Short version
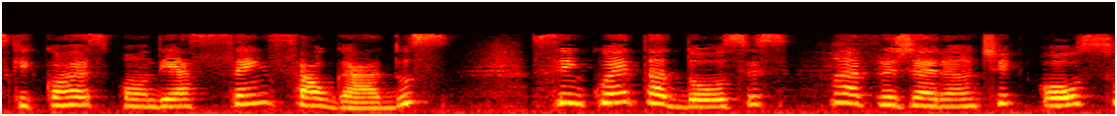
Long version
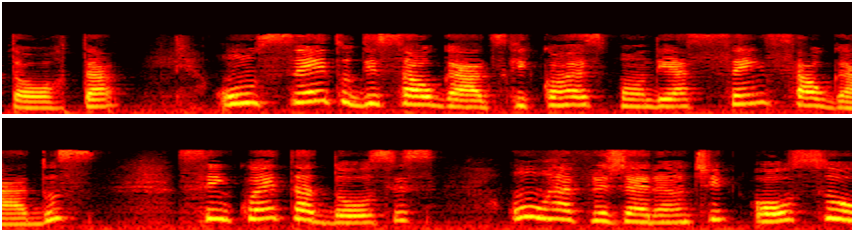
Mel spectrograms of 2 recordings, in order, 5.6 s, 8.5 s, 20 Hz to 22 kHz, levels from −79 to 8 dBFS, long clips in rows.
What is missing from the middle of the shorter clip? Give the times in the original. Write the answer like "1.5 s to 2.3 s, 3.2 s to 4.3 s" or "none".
6.6 s to 7.0 s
